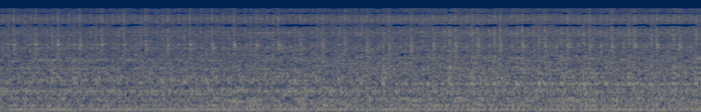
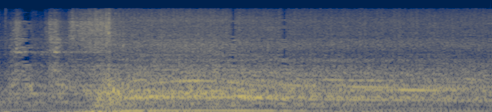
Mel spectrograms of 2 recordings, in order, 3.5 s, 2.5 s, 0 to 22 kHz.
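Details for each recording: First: Nissan Almera G15, Renault K4M 1.6 16V, first start after top-end rebuild with new hydraulic lifters: fast, light metallic ticking over steady idle at the valve cover; one lifter will not bleed up and keeps tapping. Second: Renault/Nissan K4M 1.6 16V engine after cylinder head repair with genuine replacement hydraulic lifters, replacing counterfeit ones that knocked: brief crank, then a smooth, quiet, even idle with no lifter ticking, no bleeding or warm-up needed; normal idle.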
